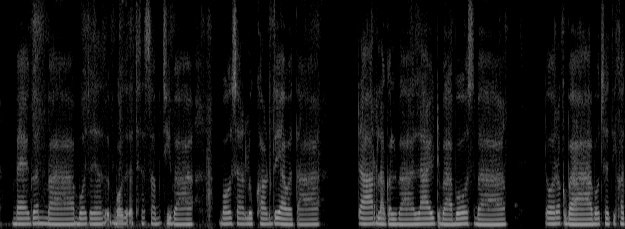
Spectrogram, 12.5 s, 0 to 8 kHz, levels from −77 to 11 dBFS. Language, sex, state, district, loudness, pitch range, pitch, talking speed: Bhojpuri, female, Uttar Pradesh, Gorakhpur, -32 LUFS, 180-195 Hz, 190 Hz, 120 wpm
